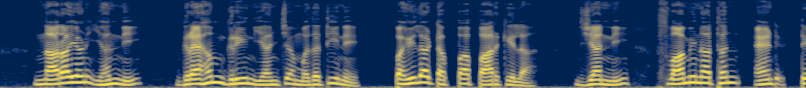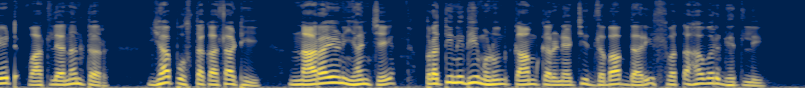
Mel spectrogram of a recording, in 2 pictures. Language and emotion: Marathi, neutral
